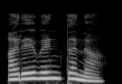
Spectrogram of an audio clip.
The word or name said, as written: ಅರೆವೆಣ್ತನ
